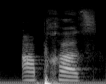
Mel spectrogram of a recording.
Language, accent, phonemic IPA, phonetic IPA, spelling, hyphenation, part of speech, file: Armenian, Eastern Armenian, /ɑpʰˈχɑz/, [ɑpʰχɑ́z], աբխազ, աբ‧խազ, noun, Hy-աբխազ.ogg
- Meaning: Abkhaz, Abkhazian (person)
